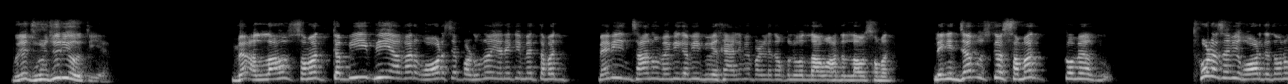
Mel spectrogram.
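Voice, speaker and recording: Young guy teaching a scripture class, really high voice, earnest, keeps asking the students stuff. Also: sharp tone. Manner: earnest, questions the class directly. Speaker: Quran commentary teacher. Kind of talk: religious class lecture, storytelling.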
